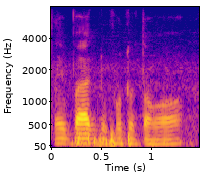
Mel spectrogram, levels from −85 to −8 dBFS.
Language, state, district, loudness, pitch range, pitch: Kokborok, Tripura, Dhalai, -19 LUFS, 95-105 Hz, 105 Hz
